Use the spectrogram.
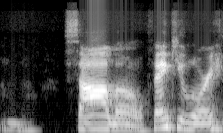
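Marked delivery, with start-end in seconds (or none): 0.7-1.5 loud Southern silo with an ah vowel. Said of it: "say it with a Southern accent".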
